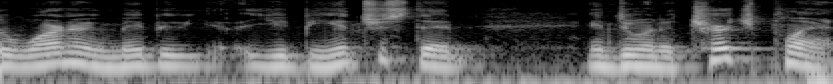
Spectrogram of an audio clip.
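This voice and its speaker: A plain, everyday voice from a man, fairly quick in pace, medium-pitched, with ordinary pitch variation. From Chicago (Humboldt Park), Puerto Rican family. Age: 50s. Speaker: pastor. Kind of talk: casual chat. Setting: studio.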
